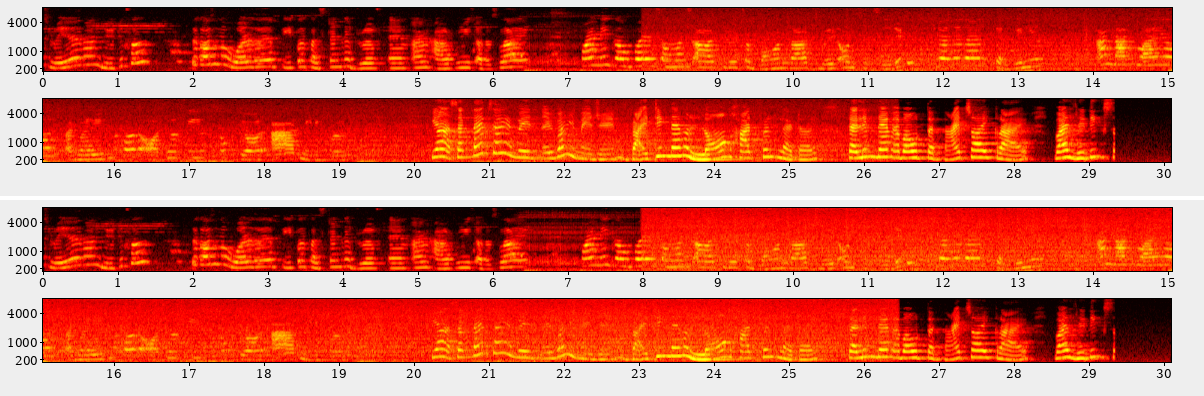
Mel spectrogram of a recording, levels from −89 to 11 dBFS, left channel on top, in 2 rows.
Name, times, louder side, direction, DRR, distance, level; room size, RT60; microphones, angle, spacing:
voice 1, 0.0-1.6 2.0-6.5 7.2-13.3 14.0-19.1, left 1 dB, 10° left, 1.7 m, -28 dB
Breathing, 6.3-8.9 9.5-9.8 10.6-13.5 14.9-17.8 19.2-21.9 22.5-22.6, right 1 dB, 60° right, 5.2 m, -43 dB
sound 1, 8.0-26.5, right 6 dB, 75° right, 1.2 m, -34 dB
voice 2, 20.2-28.2 28.5-29.3, left 3 dB, 40° left, 1.0 m, -20 dB
head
